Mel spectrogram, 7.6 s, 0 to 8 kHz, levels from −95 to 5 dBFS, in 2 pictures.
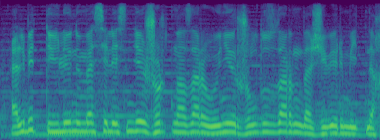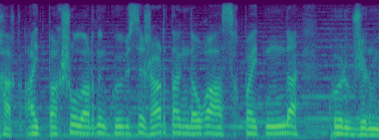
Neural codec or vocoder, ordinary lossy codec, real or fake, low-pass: none; none; real; 7.2 kHz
